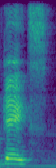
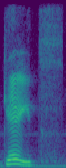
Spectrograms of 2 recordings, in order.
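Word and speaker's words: Geiz: his name was spelled the official spelling is g-e-i-z and his Kamen writer name was Gates as in a gate see I would have accepted that and you can pronounce them the same but the official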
